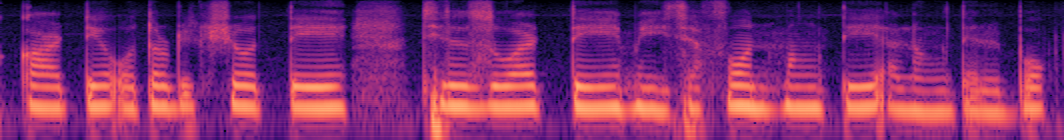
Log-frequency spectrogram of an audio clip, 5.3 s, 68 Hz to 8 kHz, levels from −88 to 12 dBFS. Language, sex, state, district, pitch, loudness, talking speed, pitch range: Mizo, female, Mizoram, Aizawl, 210 Hz, -15 LUFS, 180 wpm, 205-215 Hz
